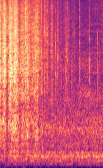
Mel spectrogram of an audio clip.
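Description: A paper bag rustling and crinkling as it is handled and emptied, loudest in the first half second and then thinning to faint crackles.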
